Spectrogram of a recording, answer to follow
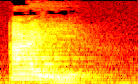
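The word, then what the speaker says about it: aj: AI. – AI, ça s'écrit A-J.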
